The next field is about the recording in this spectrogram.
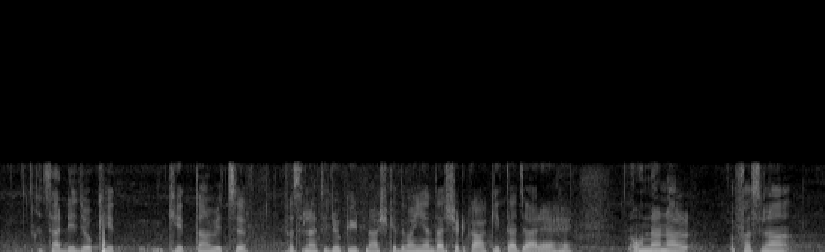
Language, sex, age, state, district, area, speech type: Punjabi, female, 18-30, Punjab, Bathinda, rural, spontaneous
